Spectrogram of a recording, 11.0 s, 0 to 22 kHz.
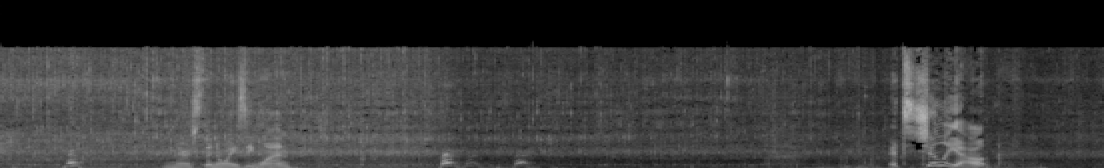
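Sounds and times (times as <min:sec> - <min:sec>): small waterfall running: 0:00.0 - 0:11.0.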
